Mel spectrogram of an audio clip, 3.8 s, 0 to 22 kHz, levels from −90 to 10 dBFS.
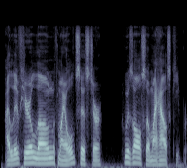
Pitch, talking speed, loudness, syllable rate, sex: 100 Hz, 210 wpm, -19 LUFS, 6.9 syllables/s, male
